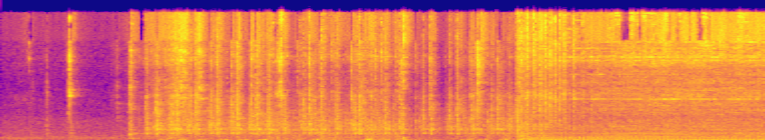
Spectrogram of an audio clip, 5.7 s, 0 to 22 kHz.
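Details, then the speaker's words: Troy-Bilt Squall 210 snow blower (MTD engine) that won't start or dies and surges after sitting with fuel, on full choke: pull catches, runs rough and uneven; bad fuel or gummed carburetor, later ultrasonically cleaned. "So it seems like this thing will probably stay running on full choke if I had to guess at this point. It kind of seemed like it'd stay running. I'm not sure, but either way, that means you have an issue with either bad fuel in the unit or your carburetor's gummed up."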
